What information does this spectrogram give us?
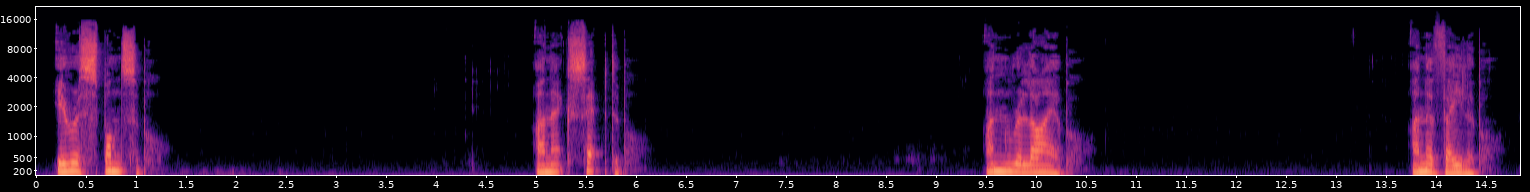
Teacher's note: So we have a little stress on the first syllable and the main stress on the third syllable.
